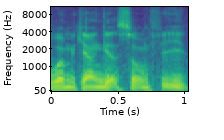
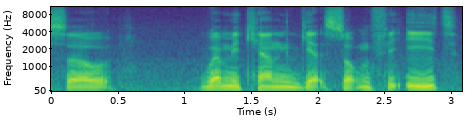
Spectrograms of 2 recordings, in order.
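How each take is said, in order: First: It is said fast. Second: It is said slowly.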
